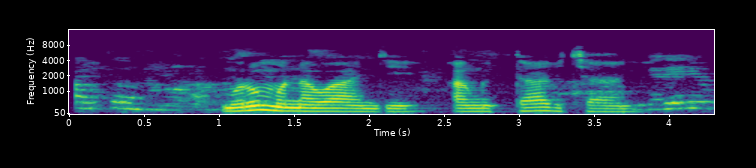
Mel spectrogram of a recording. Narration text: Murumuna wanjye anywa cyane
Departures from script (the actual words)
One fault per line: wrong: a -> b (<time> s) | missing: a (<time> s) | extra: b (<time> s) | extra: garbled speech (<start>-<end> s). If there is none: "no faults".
extra: itabi (2.9 s)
